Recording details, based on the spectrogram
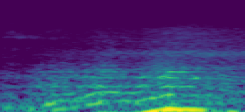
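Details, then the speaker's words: Vauxhall Mokka with engine management light on, before going on the lift: engine revving with a coarse, raspy blowing roar, a "race car exhaust"; exhaust leak. "We can hear it's got the race car exhaust."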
